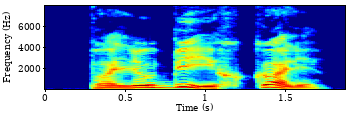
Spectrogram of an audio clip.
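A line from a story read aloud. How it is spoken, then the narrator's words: Breathed out. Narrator (Russian): выдохнул Кирсан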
